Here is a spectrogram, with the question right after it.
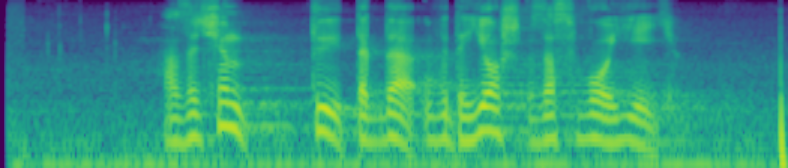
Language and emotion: Russian, angry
